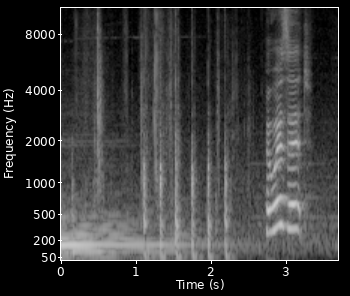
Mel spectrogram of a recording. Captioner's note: knocking on door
